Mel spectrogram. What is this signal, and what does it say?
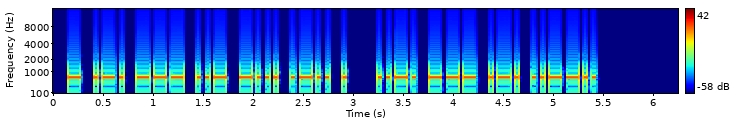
Morse code, heard as a keyed tone, about 28 wpm, 700 Hz. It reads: TROUBLE FOR?
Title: Sentences from Top 1200 Words 28wpm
